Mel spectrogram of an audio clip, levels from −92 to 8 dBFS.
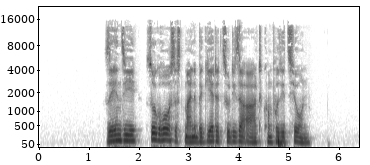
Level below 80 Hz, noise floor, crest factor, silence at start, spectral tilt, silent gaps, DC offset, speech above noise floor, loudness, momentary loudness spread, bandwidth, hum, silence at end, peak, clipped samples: -38 dBFS; -74 dBFS; 16 dB; 1.35 s; -5.5 dB/octave; none; under 0.1%; 57 dB; -17 LUFS; 6 LU; 15.5 kHz; none; 1 s; -2 dBFS; under 0.1%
